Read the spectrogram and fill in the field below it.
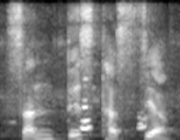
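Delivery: "संतिस्थस्य" read slowly, syllable by syllable; slow careful reading. Shown as a demonstration. Teacher reading the next Sanskrit word, slow. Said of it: "एक एक शब्द को पढ़ रहा हूँ".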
